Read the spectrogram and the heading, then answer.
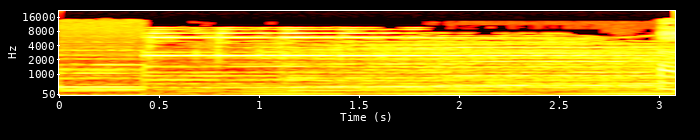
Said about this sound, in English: At one time, most of my friends could hear the bell. But as years passed, it fell silent for all of them. Oh, my heart. Even Sarah found one Christmas that she could no longer hear its sweet sound. Though I've grown old, the bell still rings for me.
